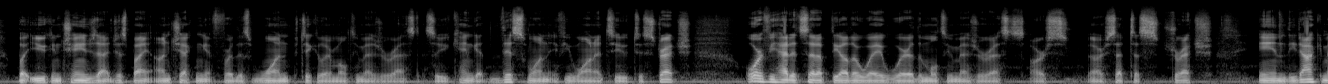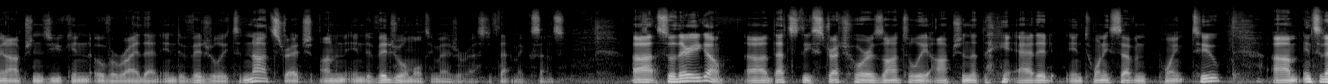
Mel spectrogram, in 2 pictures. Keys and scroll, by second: 14.6 super+z, 19.8 alt+super+a.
